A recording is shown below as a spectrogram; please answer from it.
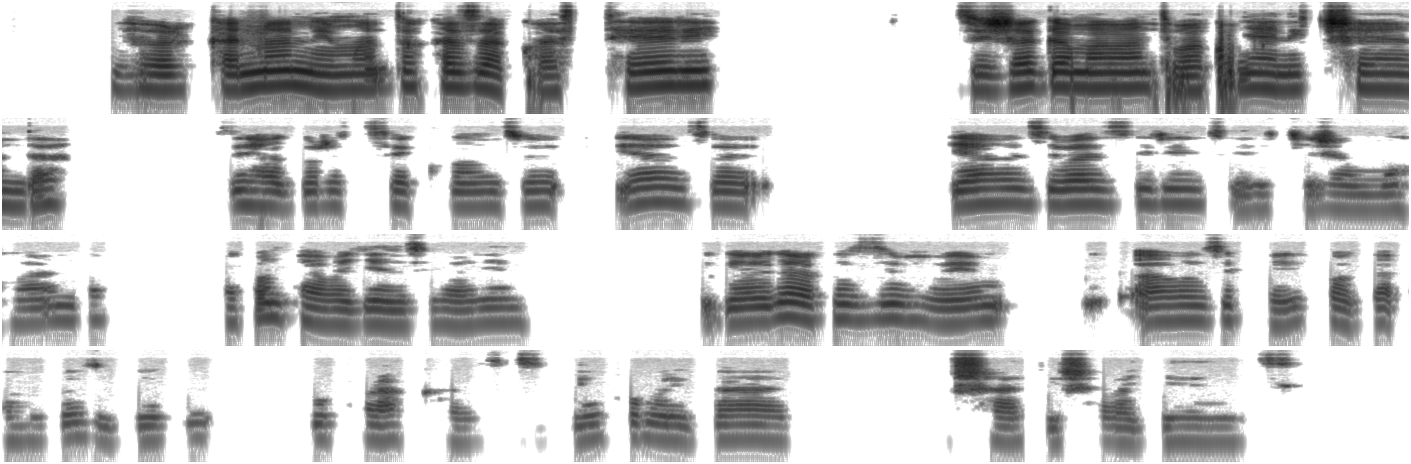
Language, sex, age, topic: Kinyarwanda, female, 36-49, government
